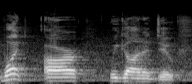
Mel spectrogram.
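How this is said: The stress falls on the word are. "nesse caso a ênfase ficou no are"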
